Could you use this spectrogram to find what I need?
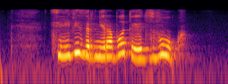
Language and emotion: Russian, angry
